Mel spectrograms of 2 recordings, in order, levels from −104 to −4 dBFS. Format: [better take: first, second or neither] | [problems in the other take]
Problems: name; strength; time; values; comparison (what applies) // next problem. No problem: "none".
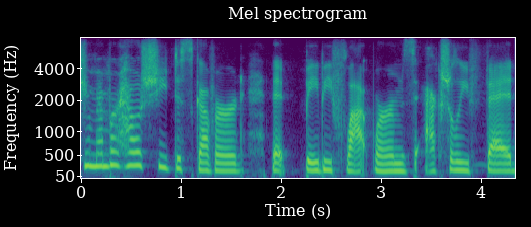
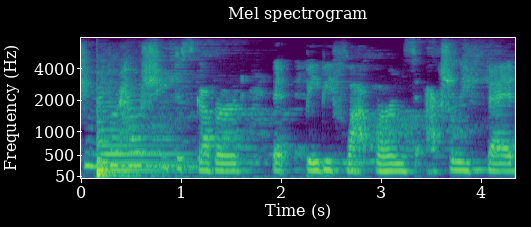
first | noise reduction (classical method WPE with log-MMSE)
